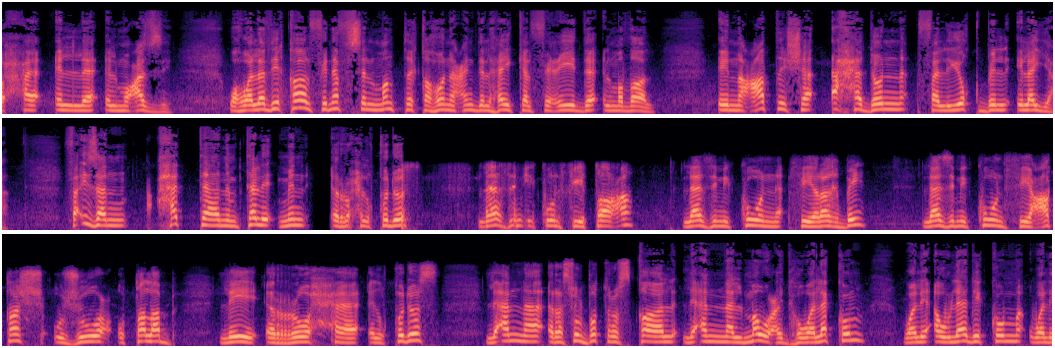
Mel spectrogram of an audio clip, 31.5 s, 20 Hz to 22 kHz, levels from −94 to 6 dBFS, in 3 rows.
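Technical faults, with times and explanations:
13.57–13.81 s, call audio freeze: The sound stops and a short continuation of the last sound fades out, leaving about 0.17 s of silence before the audio resumes exactly where it left off. Nothing is lost, but 0.22 s of delay is inserted. This is likely packets held up in transit, so the receiver's jitter buffer ran dry and it extended the final fragment of audio until delivery restarted.
13.93–13.96 s and 14.02–14.05 s, short concealed packet loss: Two brief smears follow closely after the freeze, each a quick wobble where the audio blurs for a moment. Each time about 20 ms never reached the decoder in time. The receiver covered the holes by extending the preceding sound, 7 ms of fill at the first and 14 ms at the second, then crossfading back into real audio. A short transient at either point can disappear.
14.52–27.40 s, call bitrate drop: The sound turns muffled and rough, with everything above about 4 kHz gone, compared with the full 20 kHz band before. 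It is at its worst for about 2.35 s at the bottom of the drop. The estimated bandwidth of the connection fell, and the encoder went from 32 kbps to 6 kbps. At that rate Opus quantises coarsely and discards the upper frequencies, which gives the dull, watery texture. Quality returns when the bitrate recovers.
15.88–17.43 s, jitter buffer speed-up: Inside the low-bitrate stretch, the audio runs about 13% fast (113% speed) while the pitch stays where it was, so this passage sounds hurried. The jitter buffer was holding more audio than it aims for. To shed the excess, the receiver repeatedly cut out short slices of one or a few pitch periods, removing roughly 0.2 s in total.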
